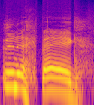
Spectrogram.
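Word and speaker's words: Aonach Beag: a nice R number this is anic bag or unic bag proper GC pronunciation that is bright I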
